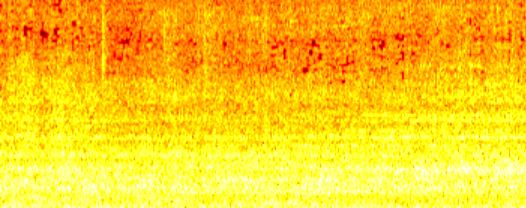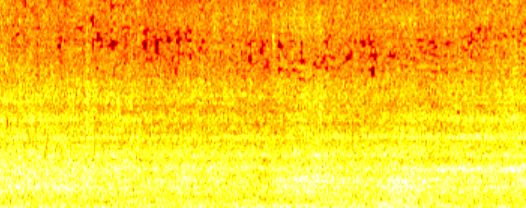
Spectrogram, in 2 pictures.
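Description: Container wagons of a Pacific National freight train rolling slowly past, a steady rumble of steel wheels on the rails.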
